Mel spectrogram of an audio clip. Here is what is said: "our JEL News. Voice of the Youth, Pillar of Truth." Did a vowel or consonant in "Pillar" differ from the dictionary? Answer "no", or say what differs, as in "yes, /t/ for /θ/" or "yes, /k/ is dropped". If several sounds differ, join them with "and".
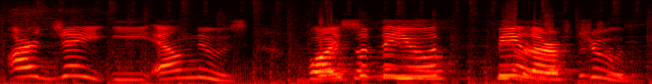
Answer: yes, /f/ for /p/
